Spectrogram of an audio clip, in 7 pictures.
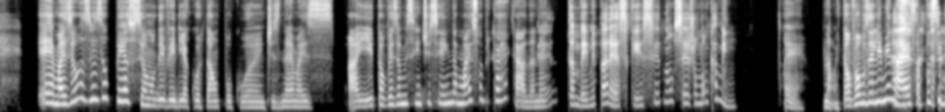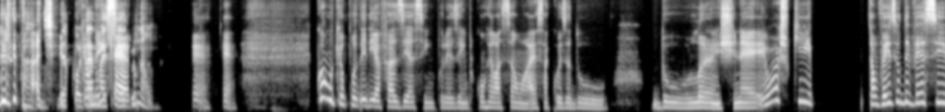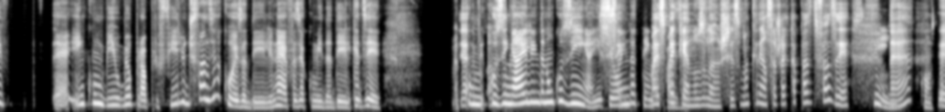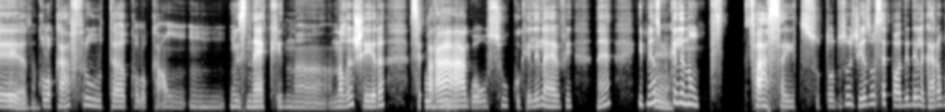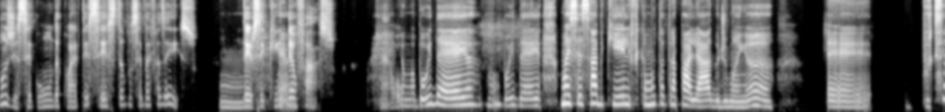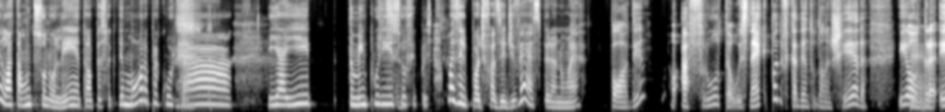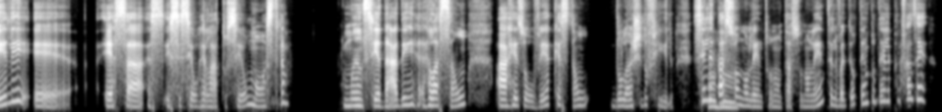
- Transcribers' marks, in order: other background noise; laugh; tapping; laughing while speaking: "possibilidade"; chuckle
- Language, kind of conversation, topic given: Portuguese, advice, Como posso superar a dificuldade de delegar tarefas no trabalho ou em casa?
